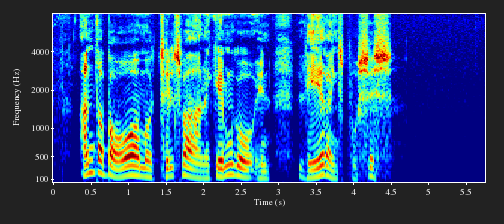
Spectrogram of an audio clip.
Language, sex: Danish, male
